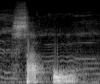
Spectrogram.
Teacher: Jadi vokal es itu ada pada kata sapu, dan caranya itu dia dibiarkan udara lewat ujung lidah, kemudian nanti setelah udaranya itu dibiarkan lewat akan menghasilkan gesekan. Makanya pada dalam kata sapu itu bisa terjadi seperti itu dalam vokal s, seperti itu.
